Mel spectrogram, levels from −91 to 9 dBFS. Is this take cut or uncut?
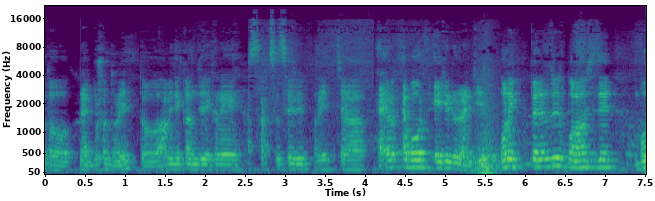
cut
